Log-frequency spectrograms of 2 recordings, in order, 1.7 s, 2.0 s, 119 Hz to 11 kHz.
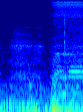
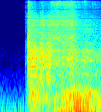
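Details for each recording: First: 1985 BMW E30 318i with the fuel pump jumped: a faint steady electric whir of the fuel pump running. The engine runs but with no throttle response, loud from a blown muffler, and won't run without the pump jumped. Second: 1985 BMW E30 318i manual that only starts when the fuel is primed: the starter turns and the engine catches for a couple of seconds, then fades out, running on residual line pressure. Insufficient fuel pressure.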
